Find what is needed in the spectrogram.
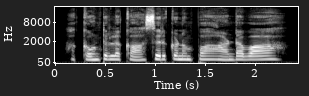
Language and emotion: Tamil, sad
